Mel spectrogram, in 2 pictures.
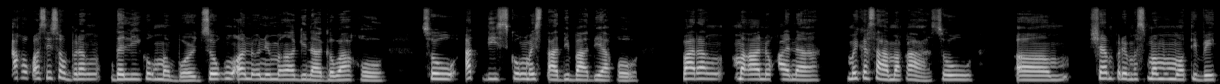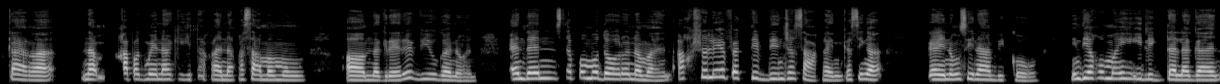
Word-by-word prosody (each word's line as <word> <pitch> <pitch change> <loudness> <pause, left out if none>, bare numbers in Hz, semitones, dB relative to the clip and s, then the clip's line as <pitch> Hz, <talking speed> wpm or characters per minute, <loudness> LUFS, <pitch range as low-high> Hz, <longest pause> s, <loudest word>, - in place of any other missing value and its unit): ako 290 0 -2
kasi 290 +1 0
sobrang 245 -3 -1
dali 235 +1 +1
kong 245 -1 -1
ma-bored. 185 -4 -1
So, 250 0 +5
kung 265 0 +2
ano-ano 245 -1 +2
'yong 235 - -1
mga 220 0 +3
ginagawa 205 0 +2
ko. 185 -2 -1 0.4
So 255 -2 +3
at 300 - +2
least, 250 +1 -4
kung 250 -1 +1
may 245 - +3
study 220 -2 +1
buddy 210 -1 +2
ako, 185 -2 -2 0.4
parang, 255 -1 +4 0.2
ma-ano 235 -2 +4
ka 235 -2 +3
na 210 -1 0 0.3
may 265 - +3
kasama 230 -7 +3
ka, 205 -6 0
so, 215 +2 -2 0.4
um, 205 0 +2 0.2
siyempre 270 -1 +1
mas 240 0 -2
ma-mo-motivate 230 -4 +1
ka 245 - 0
nga 200 -1 +4 0.4
na, 235 +3 +3 0.2
kapag 240 -2 -1
may 235 - +2
nakikita 235 -1 -5
kang 215 -1 -1
kasama 220 -2 0
mong, 200 -1 -3 0.4
um, 200 -1 +5
nagre-review, 235 +6 -2
gano’n. 180 -5 -2 0.3
And 260 +2 +2
then 270 +1 +3
sa 300 +3 -6
Pomodoro 275 -4 +2
naman, 195 -5 -1
actually 335 +5 -1
effective 290 -4 -2
din 255 +3 -2
siya 275 - -2
sa’kin 195 -4 -3
kasi 225 +2 -1
nga, 225 +1 +2 0.4
gaya 225 0 +2
nung 235 +1 +1
sinabi 220 -5 0
ko, 180 -2 -7 0.3
hindi 280 +4 +2
ako 290 0 -1
mahilig 255 -6 -2
talaga 210 -2 +3
235 Hz, 160 wpm, -21 LUFS, 205-255 Hz, 0.4 s, So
